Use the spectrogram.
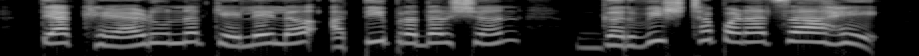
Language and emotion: Marathi, disgusted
